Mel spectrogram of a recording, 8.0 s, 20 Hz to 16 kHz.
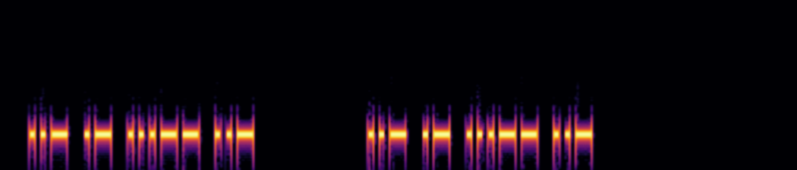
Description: Morse code, heard as a keyed tone, about 21 wpm, 700 Hz. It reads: UA3U UA3U
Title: DXCC-100 Call Signs - 4 Characters - Repeated 2x - 22wpm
